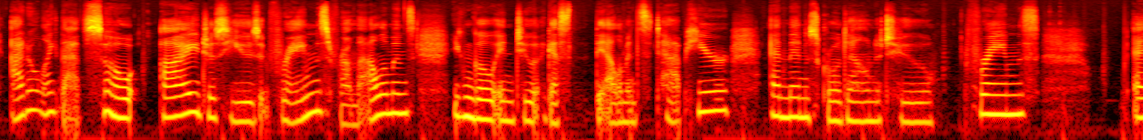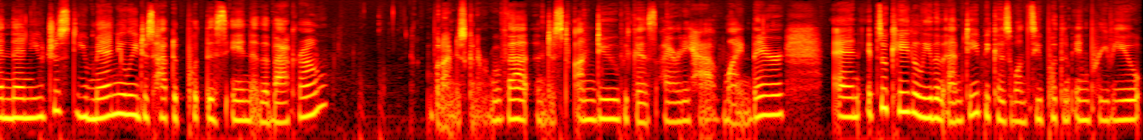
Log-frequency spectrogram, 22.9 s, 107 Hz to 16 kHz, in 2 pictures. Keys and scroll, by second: 16.2 super+z, 17.3 super+z, 18.1 super+z.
